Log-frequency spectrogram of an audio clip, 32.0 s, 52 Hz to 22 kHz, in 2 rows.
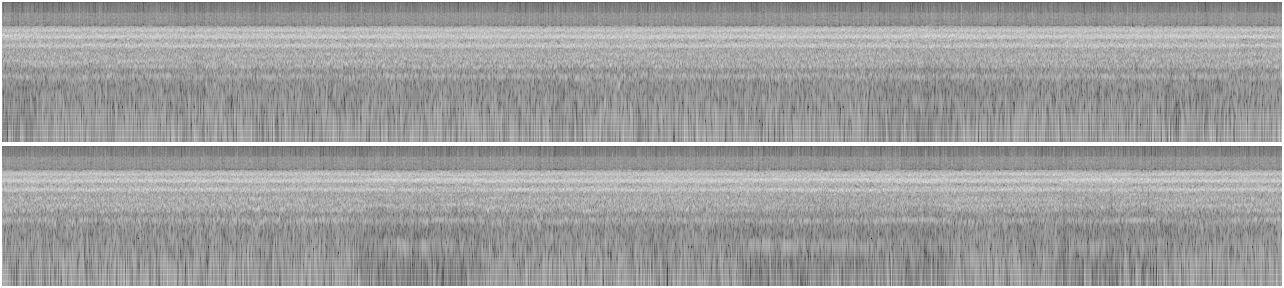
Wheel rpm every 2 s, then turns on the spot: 220, 220, 230, 230, 230, 230, 230, 220, 220, 220, 220, 220, 220, 220, 220, 220.
none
